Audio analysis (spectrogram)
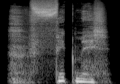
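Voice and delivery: höher, leiser, atemlos gekeucht. Acted. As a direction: zwischen zwei Atemzügen hervorgestoßen. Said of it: "keuchte er". (Dev keucht seinem Liebhaber in der Dusche zu, atemlos)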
